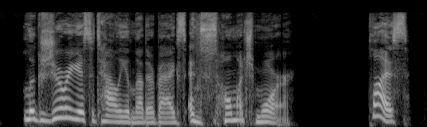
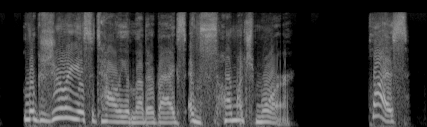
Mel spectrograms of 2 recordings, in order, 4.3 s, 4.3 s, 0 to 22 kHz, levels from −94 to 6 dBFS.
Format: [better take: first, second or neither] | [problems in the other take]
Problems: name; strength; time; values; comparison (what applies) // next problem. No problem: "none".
first | distortion; heavy; 19% of the sound clipped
